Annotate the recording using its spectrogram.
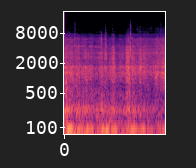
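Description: Wind buffeting a GoPro Hero 8's microphone during a fast ski descent, a heavy low rumble under the steady hiss and scrape of 4FRNT Devastator skis on snow, with scattered small clicks.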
